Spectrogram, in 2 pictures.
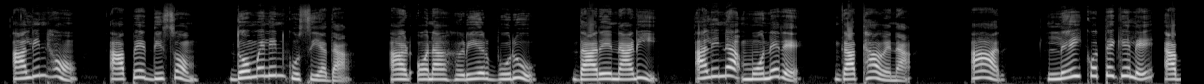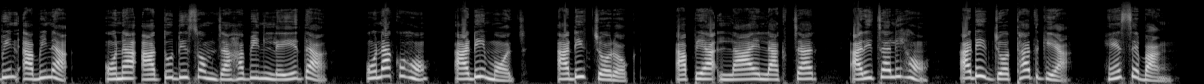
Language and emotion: Santali, neutral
